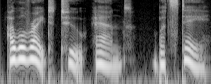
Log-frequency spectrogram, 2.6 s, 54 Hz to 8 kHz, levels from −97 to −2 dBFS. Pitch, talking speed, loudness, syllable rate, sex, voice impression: 180 Hz, 135 wpm, -18 LUFS, 3.8 syllables/s, female, feminine, adult-like, slightly hard, clear, fluent, intellectual, elegant, slightly strict, sharp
